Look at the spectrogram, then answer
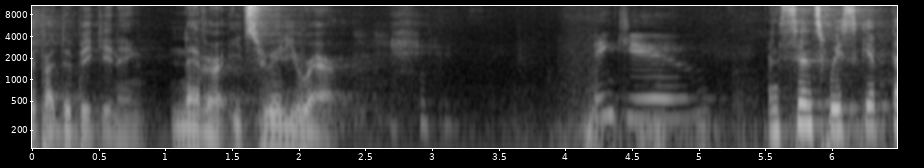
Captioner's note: audience member chuckles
